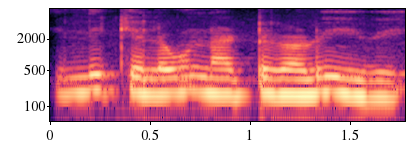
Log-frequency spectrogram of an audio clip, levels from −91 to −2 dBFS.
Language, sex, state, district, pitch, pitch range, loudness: Kannada, male, Karnataka, Bidar, 180 Hz, 170-190 Hz, -13 LUFS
